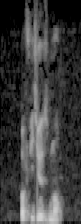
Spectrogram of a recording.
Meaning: unofficially
- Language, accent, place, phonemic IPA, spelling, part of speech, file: French, France, Lyon, /ɔ.fi.sjøz.mɑ̃/, officieusement, adverb, LL-Q150 (fra)-officieusement.wav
